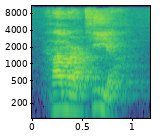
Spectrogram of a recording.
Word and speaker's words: hamartia: Hamartia is how that seems to be pronounced.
